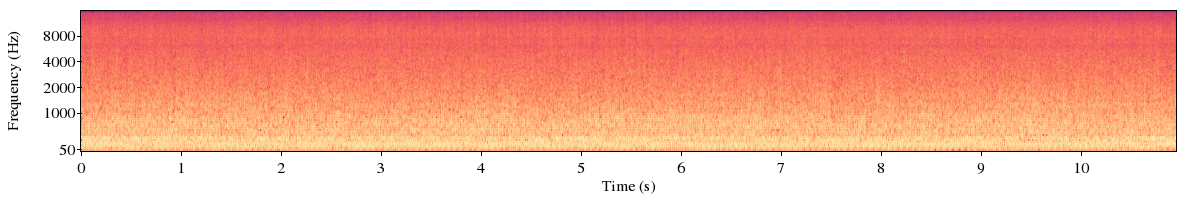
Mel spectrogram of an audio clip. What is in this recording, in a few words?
plane; World of Tanks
